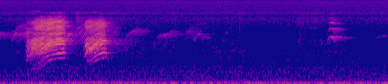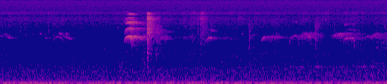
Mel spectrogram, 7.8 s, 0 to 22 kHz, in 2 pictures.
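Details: Azure-winged magpie heard on 15 December 2021, giving a pair of harsh, grating calls in quick succession at the start, then softer faint chatter and ticking notes against low steady background noise.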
